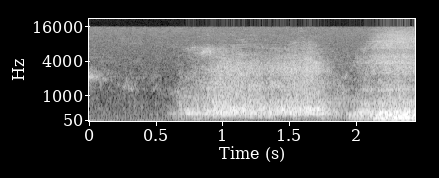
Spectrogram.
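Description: Soft, slow breathing close to a microphone: one breath begins a little over half a second in and lasts about a second, and another starts right at the end.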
